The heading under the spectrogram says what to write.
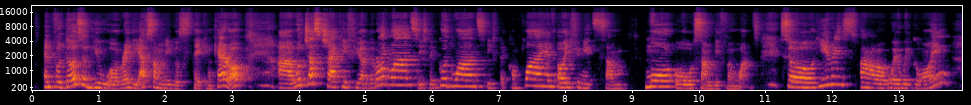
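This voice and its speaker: A woman with a strong Italian accent speaks at a fairly high pitch and a moderate pace, with very wide pitch swings and big swings in loudness. Room echo is audible. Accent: thick Italian. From Italy. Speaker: lawyer. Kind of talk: webinar presentation. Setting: live online workshop. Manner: frequent hesitations.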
